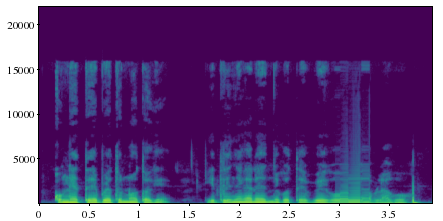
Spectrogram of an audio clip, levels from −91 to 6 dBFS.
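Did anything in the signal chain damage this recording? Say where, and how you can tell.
Yes. From 2.97 s to 3.31 s the speech collapses into robotic sound from repeated short buffers: a rigid, metallic buzz pinned at 133 Hz that only loosely tracks the speech, holding through the whole span. This points to the driver or buffer stage, likely starved of input, so the same snippet of about 7.5 ms, one period of 133 Hz, is replayed while the fresh audio is dropped.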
